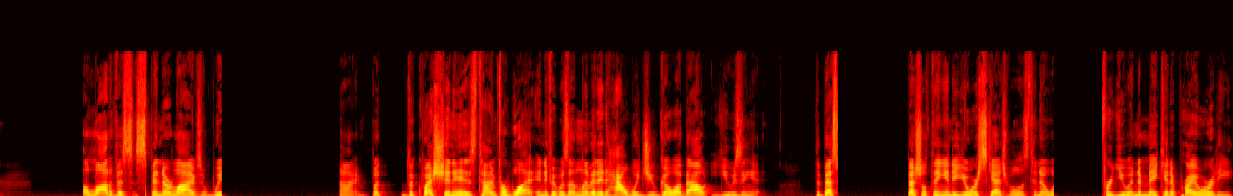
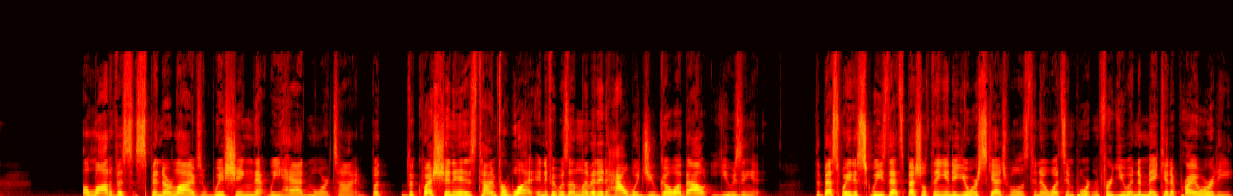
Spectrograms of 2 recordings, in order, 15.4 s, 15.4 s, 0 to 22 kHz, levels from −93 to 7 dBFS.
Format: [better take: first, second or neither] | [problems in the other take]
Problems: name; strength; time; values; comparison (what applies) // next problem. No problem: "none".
second | audio cutting out; at 3 s for 1.5 s, at 10 s for 1 s and at 13 s for 0.5 s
